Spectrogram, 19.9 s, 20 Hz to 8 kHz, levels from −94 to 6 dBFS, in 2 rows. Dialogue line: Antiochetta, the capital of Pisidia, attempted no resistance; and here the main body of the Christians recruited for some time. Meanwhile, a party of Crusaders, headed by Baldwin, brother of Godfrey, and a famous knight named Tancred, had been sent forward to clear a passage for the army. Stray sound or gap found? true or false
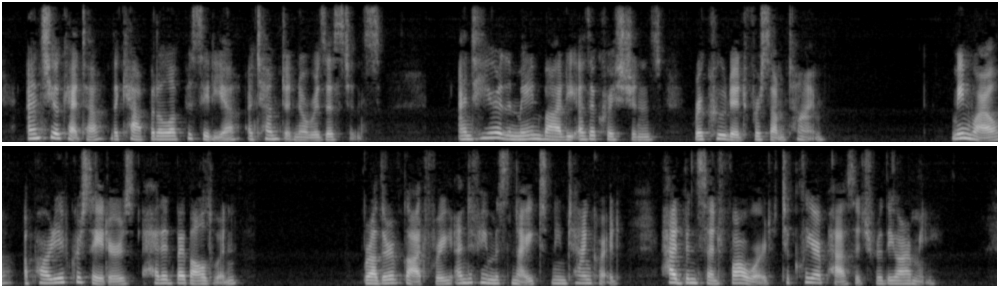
false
